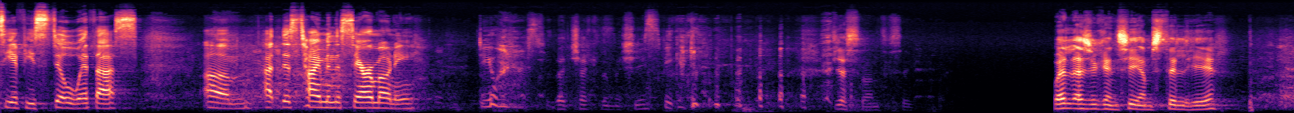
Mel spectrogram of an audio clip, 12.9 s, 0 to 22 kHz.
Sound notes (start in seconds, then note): 6.6 laughs; 12.6 audience laughs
